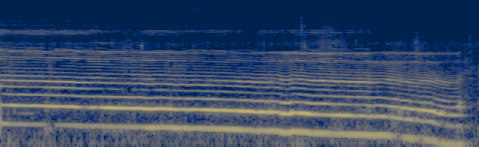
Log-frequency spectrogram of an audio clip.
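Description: A young man holds a long, loud sung vowel that slowly slides down in pitch, close by.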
